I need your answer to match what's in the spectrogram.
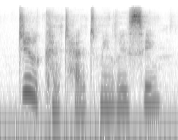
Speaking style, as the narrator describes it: coaxingly, he said softly

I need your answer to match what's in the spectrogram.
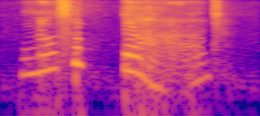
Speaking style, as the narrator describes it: exclaimed

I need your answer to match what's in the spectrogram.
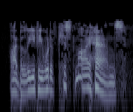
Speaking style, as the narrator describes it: said Jim savagely

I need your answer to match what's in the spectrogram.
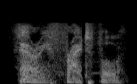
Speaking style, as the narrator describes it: he murmured

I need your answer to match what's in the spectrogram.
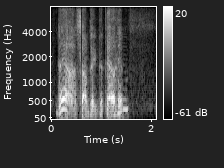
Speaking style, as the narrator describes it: laughing and crying

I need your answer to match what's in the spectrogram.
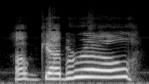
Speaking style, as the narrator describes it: screamed

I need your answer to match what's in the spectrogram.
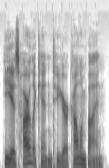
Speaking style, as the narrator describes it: said Crook

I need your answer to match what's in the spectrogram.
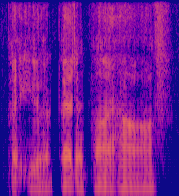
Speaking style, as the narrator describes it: muttered Joey Ladle inaudibly

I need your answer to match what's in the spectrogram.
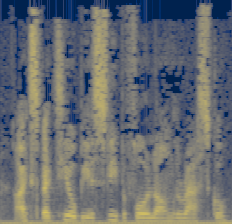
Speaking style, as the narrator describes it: Jellyband with a laugh

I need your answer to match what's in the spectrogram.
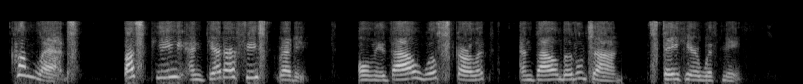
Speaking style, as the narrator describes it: he cried

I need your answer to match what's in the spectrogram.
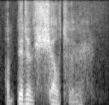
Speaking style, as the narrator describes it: mumbled

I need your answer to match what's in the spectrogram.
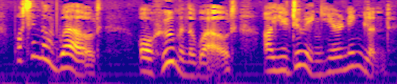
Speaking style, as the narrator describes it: she added merrily

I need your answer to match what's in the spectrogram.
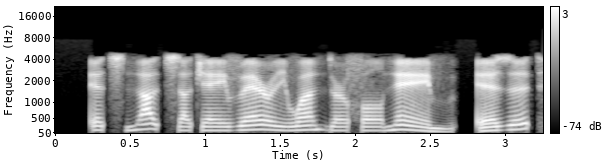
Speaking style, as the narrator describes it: said, with a laugh to break the intensity

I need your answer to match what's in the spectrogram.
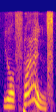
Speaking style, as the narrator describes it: she cried

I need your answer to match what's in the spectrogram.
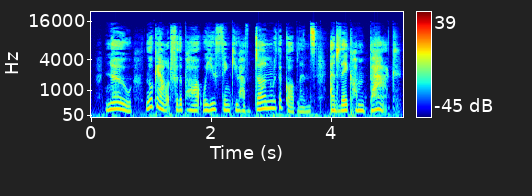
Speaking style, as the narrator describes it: breathed Helen

